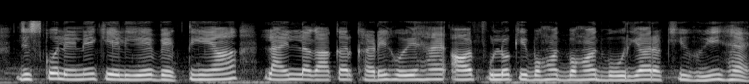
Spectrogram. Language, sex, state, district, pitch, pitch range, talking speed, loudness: Hindi, female, Chhattisgarh, Korba, 225 Hz, 215-230 Hz, 160 wpm, -15 LUFS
